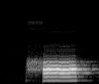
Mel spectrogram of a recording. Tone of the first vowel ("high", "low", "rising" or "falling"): high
